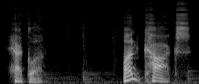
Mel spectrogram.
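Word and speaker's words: Heckler & Koch: HK or Asian K German pronunciation heckla UNT Cox makes rifles handguns submachine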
